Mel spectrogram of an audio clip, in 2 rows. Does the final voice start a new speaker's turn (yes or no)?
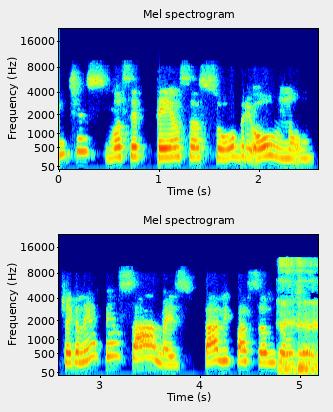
no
